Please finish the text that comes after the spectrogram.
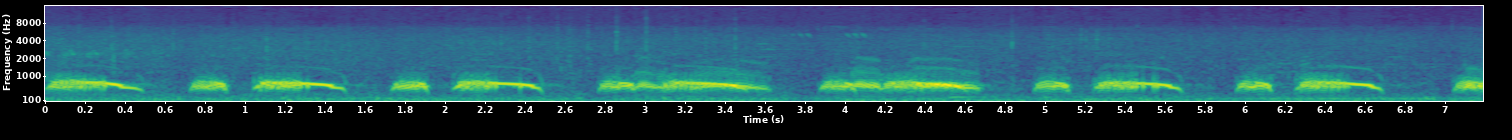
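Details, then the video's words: Wild-caught spotted dove used as a lure, cooing at speed: a steady string of short, low coos at roughly one per second. Longer notes bend downward at the end, with quiet gaps between them. "Gác Cu Gáy . Bổi Đẹp Trai Có Nước Gù Tốc Độ."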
